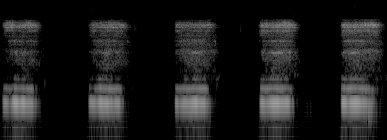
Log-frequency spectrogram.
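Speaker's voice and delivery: "z" as a soft, long buzzing zzz; Z sound. Shown as a demonstration. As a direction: buzz each "z" quietly for kids to copy. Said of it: "Can you say it with me five times".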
